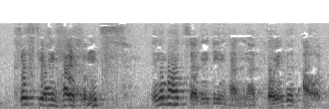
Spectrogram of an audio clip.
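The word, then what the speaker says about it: Christiaan Huygens: I'm going to pronounce it the way he did.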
